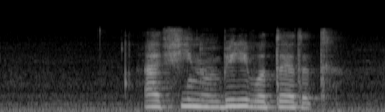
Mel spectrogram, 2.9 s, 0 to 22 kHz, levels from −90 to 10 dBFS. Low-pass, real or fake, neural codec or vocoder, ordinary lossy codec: none; real; none; none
